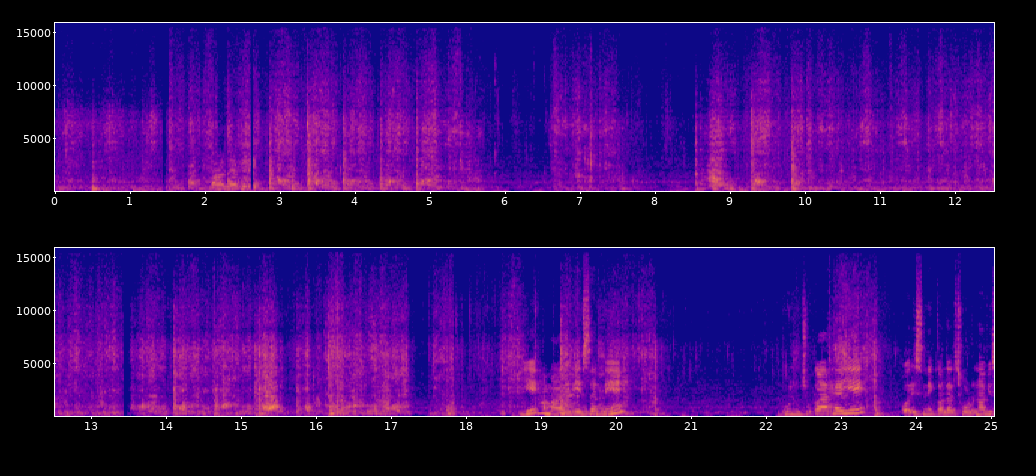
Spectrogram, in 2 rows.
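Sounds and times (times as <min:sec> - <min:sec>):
metal spoon scraping a pot: 0:00.0 - 0:05.7, 0:08.5 - 0:20.6, 0:22.8 - 0:23.6.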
